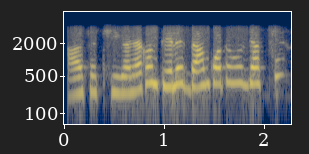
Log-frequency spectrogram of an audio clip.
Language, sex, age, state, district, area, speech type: Bengali, female, 18-30, West Bengal, Howrah, urban, conversation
